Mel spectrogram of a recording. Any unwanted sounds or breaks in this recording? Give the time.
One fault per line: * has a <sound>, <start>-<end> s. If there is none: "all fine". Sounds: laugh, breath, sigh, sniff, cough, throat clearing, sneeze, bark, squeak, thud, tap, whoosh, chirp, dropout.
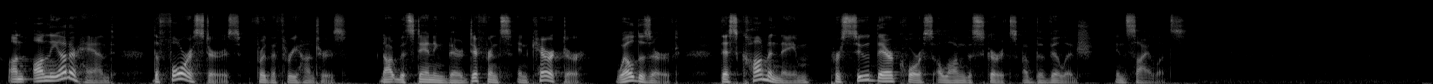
all fine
